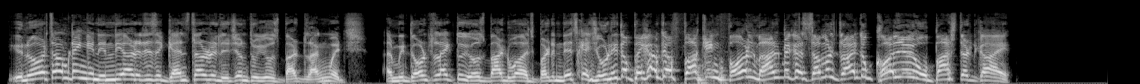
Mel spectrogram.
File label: Angry Indian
